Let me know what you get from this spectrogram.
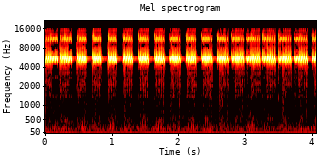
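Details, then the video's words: Close-up chirping of two crickets, crisp high-pitched scraping pulses about four per second in an unbroken even rhythm. "Two Crickets Chirp Sounds for Two Hours Right on Your Ears"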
